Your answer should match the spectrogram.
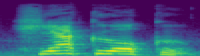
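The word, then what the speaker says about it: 百億: So this one might sound weird to some people, especially after we've had all these patterns and irregularities, exceptions that makes pronunciation much more fluid and flowing better. Suddenly we're given hyaku oku.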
